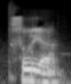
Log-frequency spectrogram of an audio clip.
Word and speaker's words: Soorya: One funny question they asked, why your name is Soorya? So many people pronounce it as Surya.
